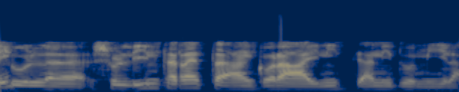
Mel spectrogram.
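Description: This man has a normal speaking voice, fairly low in pitch, and he talks at a fairly quick pace. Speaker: podcast host. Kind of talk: interview.

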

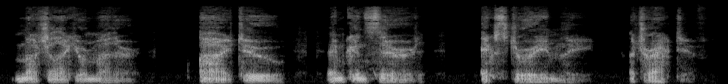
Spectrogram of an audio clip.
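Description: A put-on character voice, raspy, gruff and breathy, moves at a fairly slow pace with long, frequent pauses. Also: man. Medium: actual play. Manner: boastful, swaggering.

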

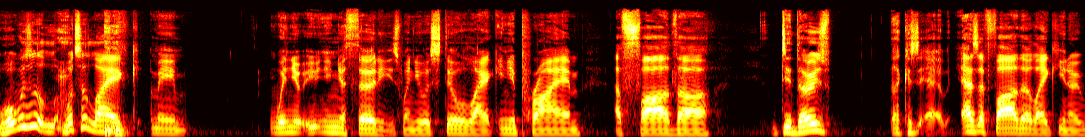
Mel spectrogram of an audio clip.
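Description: On a very clean recording with a silent background, a man uses a plain, everyday voice of medium pitch, speaking at a moderate pace with ordinary pitch variation. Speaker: podcast host. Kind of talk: casual interview chat.

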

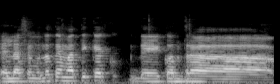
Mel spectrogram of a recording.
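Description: With an unremarkable speaking voice, a man talks at a fairly high pitch and with ordinary pitch variation. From Mexico. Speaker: podcast co-host. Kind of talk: casual chat.

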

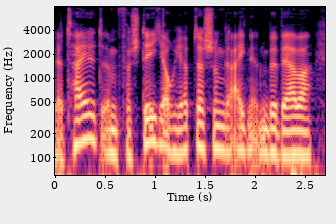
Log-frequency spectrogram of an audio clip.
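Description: A man's medium-pitched voice, very fast, with lively intonation. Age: 20s. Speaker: podcast host, fitness studio manager. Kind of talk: casual chat.

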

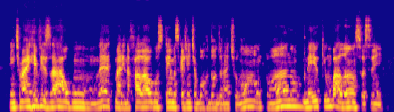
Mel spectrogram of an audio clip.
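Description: An ordinary speaking voice, a man at medium pitch with a moderate pace and fairly even intonation. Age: 30s. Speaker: patient association president, co-host. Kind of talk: announcements on live stream.

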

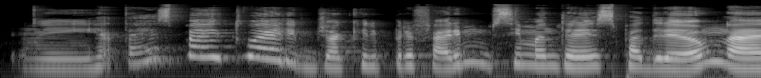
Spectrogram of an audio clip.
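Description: A woman with high pitch talks very fast, with very wide pitch swings. Background noise is noticeable. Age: 20s. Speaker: adult film actress and director. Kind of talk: casual interview chat.

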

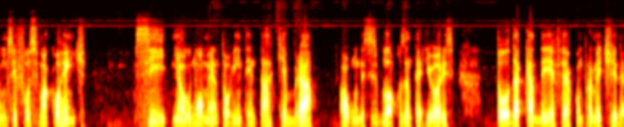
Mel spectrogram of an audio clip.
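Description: The sound is dry and close with no echo and a quiet background as a man speaks at a moderate pace and medium pitch, his pitch swinging very widely. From Salvador, Bahia, Brazil. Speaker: cloud engineer. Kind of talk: casual chat.

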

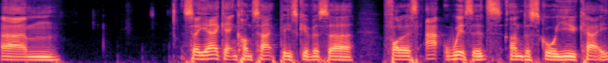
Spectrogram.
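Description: A man with a British accent speaks at a medium pitch and a moderate pace, monotone and flat, his loudness very even and his pauses long and frequent. The recording is very clean with a silent background and a dry, close sound with no echo. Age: 30s. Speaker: sports podcast host. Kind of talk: solo podcast monologue. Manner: halting.

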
